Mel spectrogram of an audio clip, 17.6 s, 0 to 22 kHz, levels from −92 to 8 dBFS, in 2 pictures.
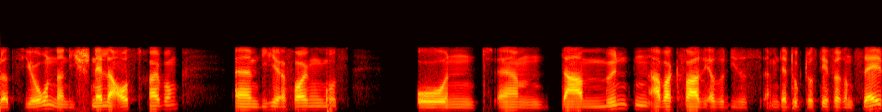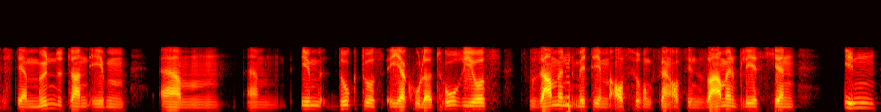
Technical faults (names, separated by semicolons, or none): Bluetooth CVSD headset codec; Bluetooth headset packet repeated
